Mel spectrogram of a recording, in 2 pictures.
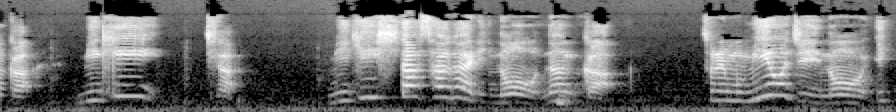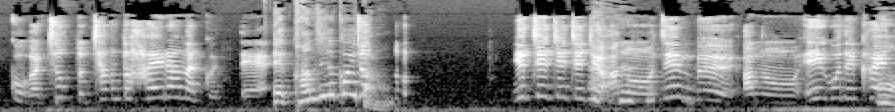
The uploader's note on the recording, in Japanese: LINE電話でのやりとりなので、声が遅れたり音質が悪いことがありますので、ご了承ください。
